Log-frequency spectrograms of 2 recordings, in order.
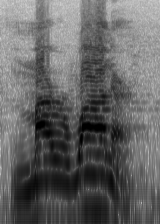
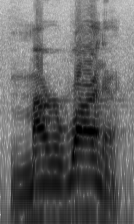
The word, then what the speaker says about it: marijuana: It has a short R sound in the first A and a long R sound in the UA. The word is pronounced marijuana. Marijuana, not marijuana.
